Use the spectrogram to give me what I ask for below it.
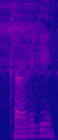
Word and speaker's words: Carnegie: Carnegie. Yeah. So we call him Carnegie. He actually, I guess, pronounced it Carnegi because he was Scottish.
